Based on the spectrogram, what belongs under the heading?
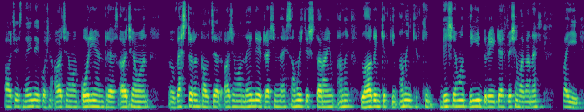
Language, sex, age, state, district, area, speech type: Kashmiri, male, 18-30, Jammu and Kashmir, Ganderbal, rural, spontaneous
